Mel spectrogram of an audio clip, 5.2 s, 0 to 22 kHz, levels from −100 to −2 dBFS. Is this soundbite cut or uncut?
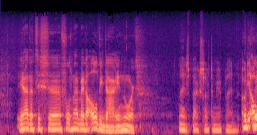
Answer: uncut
